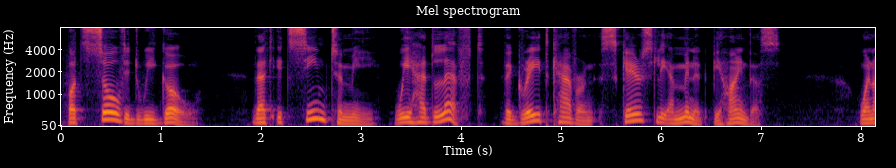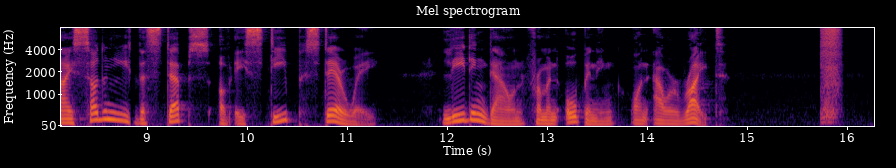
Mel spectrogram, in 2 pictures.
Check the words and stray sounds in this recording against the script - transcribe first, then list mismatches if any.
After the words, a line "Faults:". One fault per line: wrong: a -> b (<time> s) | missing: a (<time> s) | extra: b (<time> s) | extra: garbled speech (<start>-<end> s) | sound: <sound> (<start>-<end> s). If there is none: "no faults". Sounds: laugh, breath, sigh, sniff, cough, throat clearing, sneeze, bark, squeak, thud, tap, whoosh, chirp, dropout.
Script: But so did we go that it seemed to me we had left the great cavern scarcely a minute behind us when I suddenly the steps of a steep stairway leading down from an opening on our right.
But so did we go that it seemed to me we had left the great cavern scarcely a minute behind us when I suddenly the steps of a steep stairway leading down from an opening on our right.
Faults:
sound: sniff (15.7-16.0 s)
